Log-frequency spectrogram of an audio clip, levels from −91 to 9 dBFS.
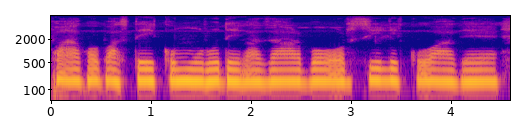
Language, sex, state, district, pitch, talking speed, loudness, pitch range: Chakma, female, Tripura, Dhalai, 170 Hz, 145 wpm, -13 LUFS, 165-175 Hz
